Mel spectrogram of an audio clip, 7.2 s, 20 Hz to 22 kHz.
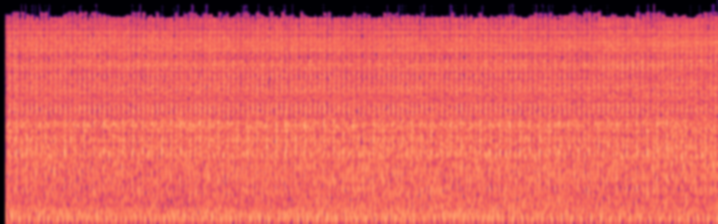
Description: Happens after riding for a while. Disappeared after I stopped the engine and switched it on about 5mins later.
